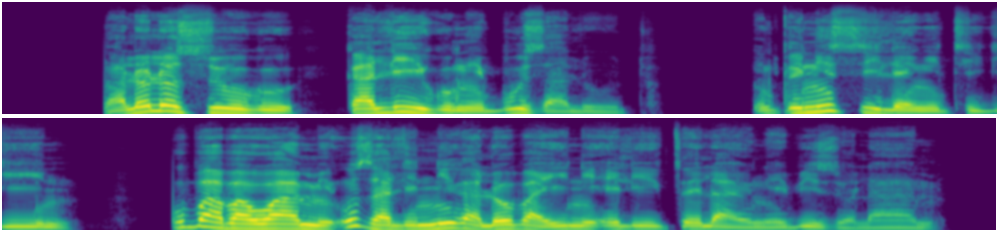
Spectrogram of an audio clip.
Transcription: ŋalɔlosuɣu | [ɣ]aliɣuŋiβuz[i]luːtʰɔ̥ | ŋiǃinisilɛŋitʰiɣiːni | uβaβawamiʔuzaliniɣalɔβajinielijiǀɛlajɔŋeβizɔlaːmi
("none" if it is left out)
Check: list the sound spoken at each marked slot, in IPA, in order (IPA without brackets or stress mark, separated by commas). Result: ɣ, a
